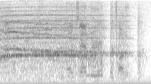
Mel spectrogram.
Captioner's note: audience cheering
